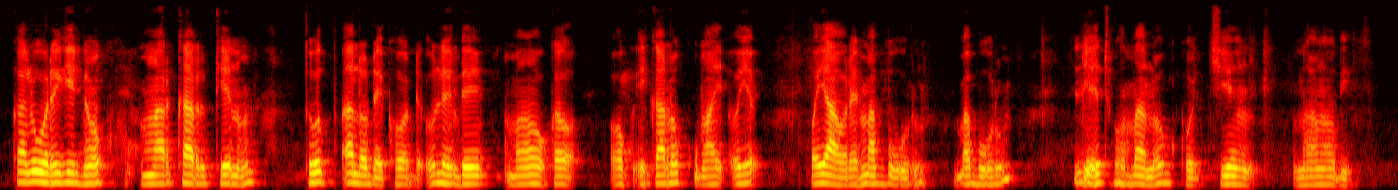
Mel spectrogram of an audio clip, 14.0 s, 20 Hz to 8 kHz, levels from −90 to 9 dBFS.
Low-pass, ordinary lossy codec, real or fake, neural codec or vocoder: 7.2 kHz; none; fake; codec, 16 kHz, 2 kbps, FunCodec, trained on LibriTTS, 25 frames a second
